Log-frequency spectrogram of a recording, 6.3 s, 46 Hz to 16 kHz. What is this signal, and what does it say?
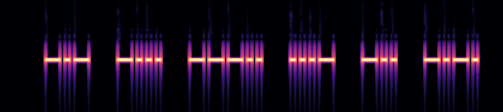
Morse code, heard as a keyed tone, about 20 wpm, spaced as for 15 wpm, 700 Hz. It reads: KB8VDC
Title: 213 Lesson 34g - Number 8 - Call Signs 20wpm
